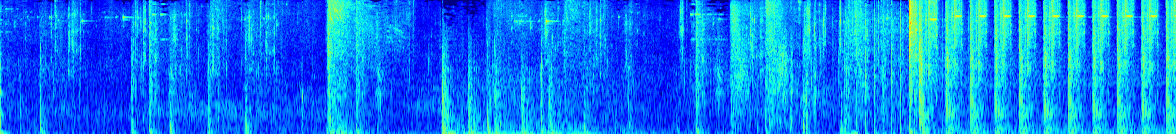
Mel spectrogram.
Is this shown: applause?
no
